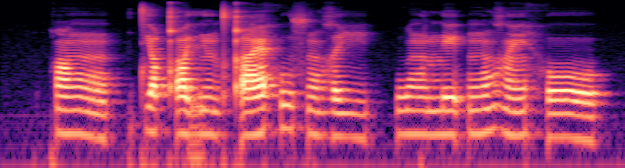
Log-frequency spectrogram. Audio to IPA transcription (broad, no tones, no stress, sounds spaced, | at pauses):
q õ | tʲ u qʼ u rʲ ũ d qʼ æ h u s ũ ʁ i | w õ l n e ʔ ũ ʁ ẽ h o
